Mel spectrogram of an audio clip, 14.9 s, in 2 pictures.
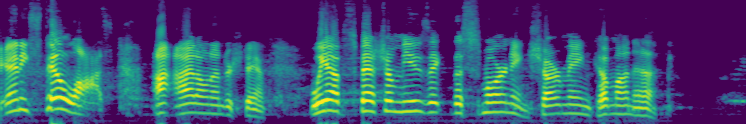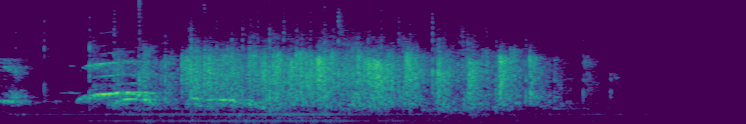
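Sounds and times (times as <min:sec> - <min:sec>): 
speech: 0:00.0 - 0:06.8
audience applause: 0:08.3 - 0:13.6.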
